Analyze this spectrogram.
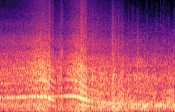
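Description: A car engine's pitch drops sharply as a car speeds past close by.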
